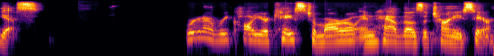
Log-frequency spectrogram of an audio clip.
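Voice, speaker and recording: A woman's fairly low voice at a moderate pace, broken by long, frequent pauses, on a very clean recording with a silent background. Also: ordinary pitch variation. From Louisiana. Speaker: judge. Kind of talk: courtroom proceedings with explanatory asides to viewers. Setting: courtroom.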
